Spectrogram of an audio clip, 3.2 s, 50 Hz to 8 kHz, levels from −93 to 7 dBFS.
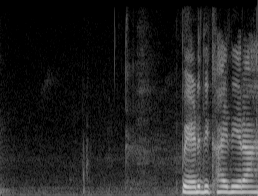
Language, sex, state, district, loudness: Hindi, female, Bihar, Araria, -22 LUFS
